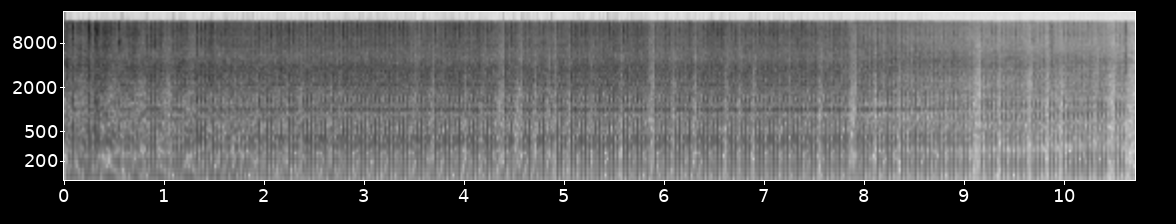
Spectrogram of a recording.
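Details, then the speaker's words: Formula Mazda two-rotor engine idling after refuelling, rotor 1 EGT 120 degrees versus rotor 2 at 450: choppy, uneven stumbling idle; one rotor not firing; ignition ruled out, points corroded, possible clog suspected. "It's not firing on all rotors. It literally happened while I was in the parking lot."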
